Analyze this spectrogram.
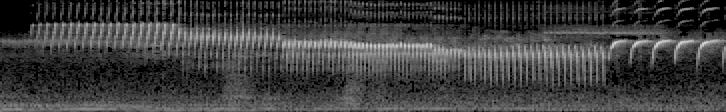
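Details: Caged canary singing in a breeding room: a run of rapid rolling trills, each block of quick repeated notes stepping down in pitch, then a closing series of louder, swooping, downward-curving notes repeated about twice per second.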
